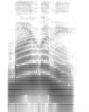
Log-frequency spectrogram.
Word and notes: ಬಾಲೆವೆಣ್ಣು: bāleveṇṇu

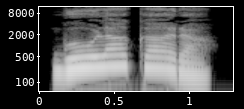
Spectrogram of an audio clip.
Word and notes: ಗೋಳಾಕಾರ: gōḷākāra; kannada

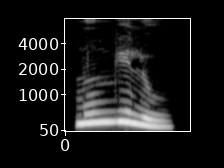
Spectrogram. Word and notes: ಮುಂಗಿಲು: mungilu

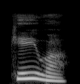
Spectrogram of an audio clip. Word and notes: ಕೇವ: kēva

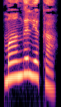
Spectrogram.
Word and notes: ಮಂಗಳ್ಯಕ: mangaḷyaka; Kannada

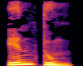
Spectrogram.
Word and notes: ಎಂತುಂ: Kannada

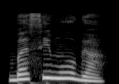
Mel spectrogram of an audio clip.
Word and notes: ಬಸಿಮೂಗ: basi mūga

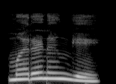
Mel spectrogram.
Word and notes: ಮರಣಂಗೆಯ್: kannada

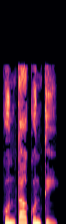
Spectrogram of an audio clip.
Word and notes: ಕಂದುಕುಂದು: kandu kundu; kannada

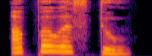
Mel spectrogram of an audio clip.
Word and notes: ಅಪವಸ್ತು: apavastu

